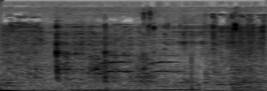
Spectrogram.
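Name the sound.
stirring king prawn fried rice in a pan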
